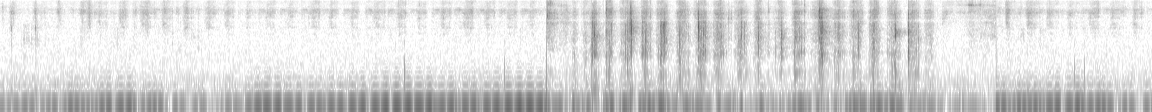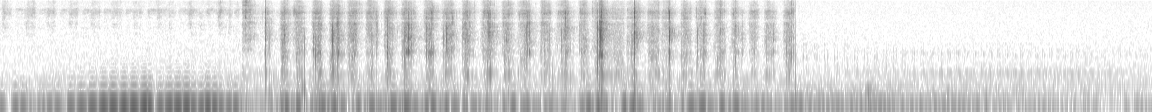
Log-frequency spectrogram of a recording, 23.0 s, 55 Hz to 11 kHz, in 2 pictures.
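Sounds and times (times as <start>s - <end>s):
pepper grinder crunching: 5.5s - 9.0s.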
